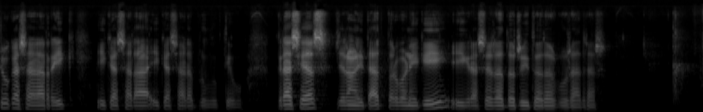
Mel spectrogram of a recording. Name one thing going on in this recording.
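A middle-aged man speaks with animation through a microphone in an echoing room.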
